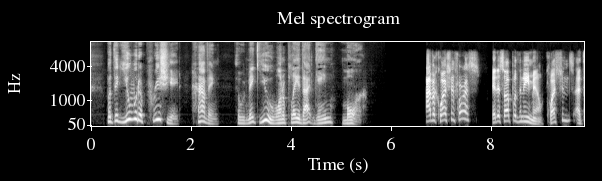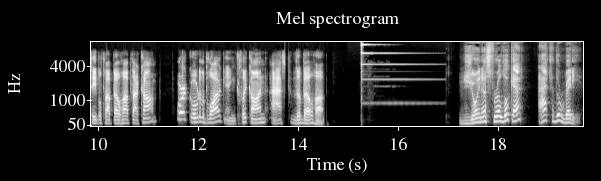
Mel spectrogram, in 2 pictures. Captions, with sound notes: but that you would appreciate having that would make you wanna play that game more? I have a question for us. Hit us up with an email, questionsattabletopbellhop.com, or go to the blog and click on Ask the Bellhop. (bell ringing) Join us for a look at "At the Ready,"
